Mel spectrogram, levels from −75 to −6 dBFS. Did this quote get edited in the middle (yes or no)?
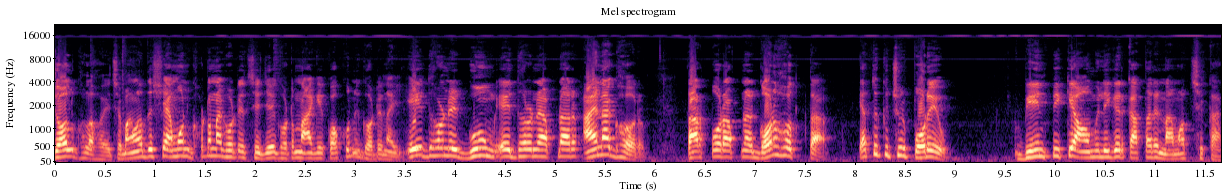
yes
